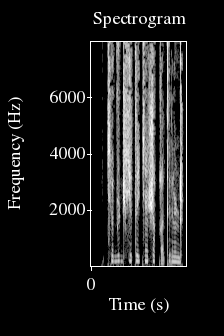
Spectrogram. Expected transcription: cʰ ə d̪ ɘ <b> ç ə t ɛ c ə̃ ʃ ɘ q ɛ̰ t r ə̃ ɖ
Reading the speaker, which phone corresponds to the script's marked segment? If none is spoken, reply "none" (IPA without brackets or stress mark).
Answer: ɖ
